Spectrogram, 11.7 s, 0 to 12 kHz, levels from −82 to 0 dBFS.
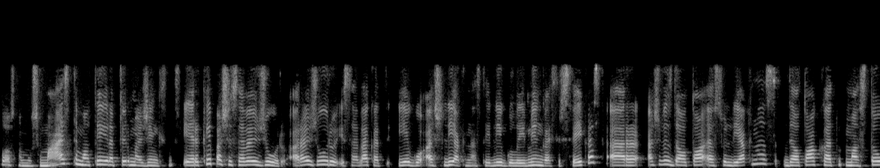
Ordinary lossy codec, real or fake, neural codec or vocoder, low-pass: MP3, 48 kbps; real; none; 7.2 kHz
